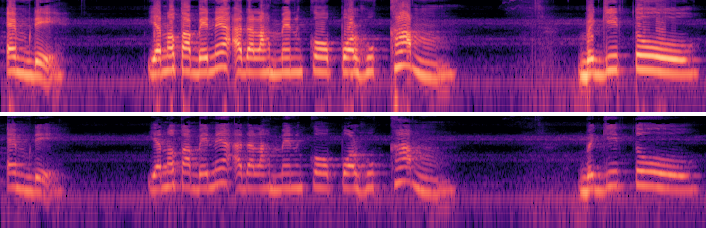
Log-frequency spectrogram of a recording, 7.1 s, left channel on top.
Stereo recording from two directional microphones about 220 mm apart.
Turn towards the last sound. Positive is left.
turn(degrees=30)  # may be behind; listen again after turning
